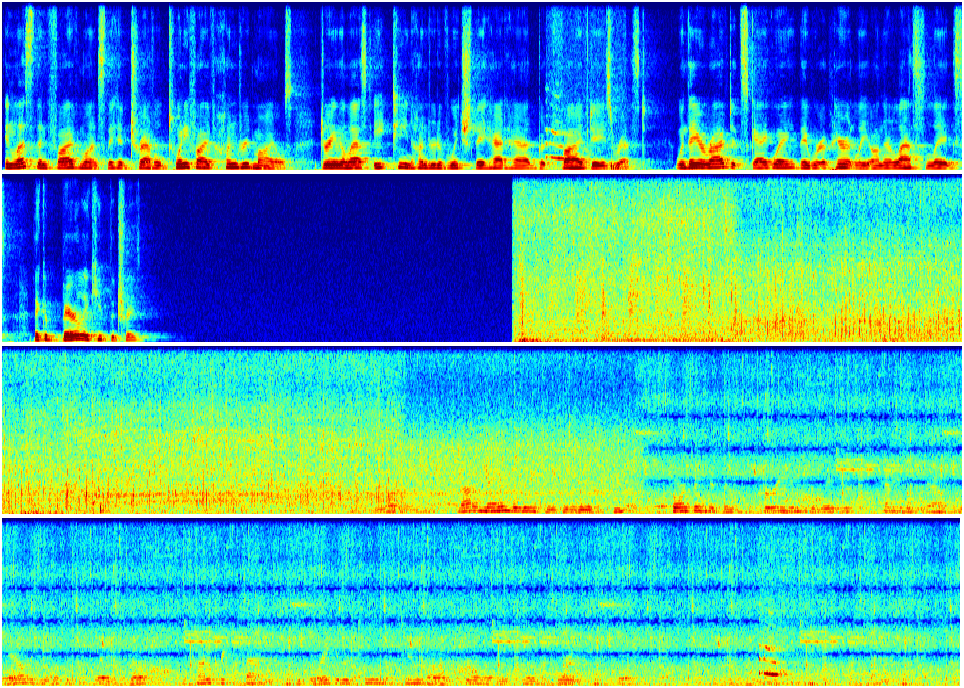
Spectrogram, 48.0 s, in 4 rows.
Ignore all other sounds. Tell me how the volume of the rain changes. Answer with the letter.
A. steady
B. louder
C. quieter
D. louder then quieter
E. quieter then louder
C.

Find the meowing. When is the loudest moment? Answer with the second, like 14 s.
46 s.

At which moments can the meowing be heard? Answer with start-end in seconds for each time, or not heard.
6.8-7.8, 45.5-46.4.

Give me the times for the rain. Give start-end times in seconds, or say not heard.
18.4-47.9.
